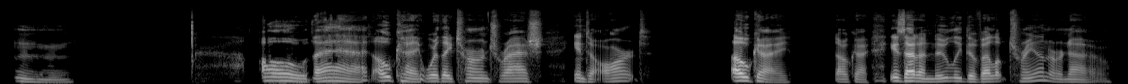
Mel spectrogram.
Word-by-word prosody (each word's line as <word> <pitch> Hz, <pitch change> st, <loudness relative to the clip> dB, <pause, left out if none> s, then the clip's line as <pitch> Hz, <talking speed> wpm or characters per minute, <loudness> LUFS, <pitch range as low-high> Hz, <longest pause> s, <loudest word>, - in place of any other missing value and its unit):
Mhm. 110 Hz, -6 st, -12 dB, 1.9 s
Oh, 170 Hz, -5 st, +1 dB
that, 140 Hz, -4 st, 0 dB
okay, 160 Hz, -7 st, 0 dB
where 145 Hz, +1 st, -1 dB
they 140 Hz, -1 st, +2 dB
turn 145 Hz, +1 st, -2 dB
trash 140 Hz, 0 st, 0 dB, 0.3 s
into 135 Hz, -5 st, -1 dB
art? 155 Hz, -, -5 dB, 0.8 s
Okay, 150 Hz, -12 st, +5 dB, 0.5 s
okay. 120 Hz, -2 st, -4 dB, 0.2 s
Is 165 Hz, -1 st, +5 dB
that 155 Hz, -1 st, +9 dB
a 140 Hz, -, +3 dB
newly 145 Hz, +3 st, -2 dB
developed 130 Hz, +1 st, -1 dB
trend 160 Hz, +5 st, -5 dB
or 130 Hz, -4 st, -6 dB
no? 115 Hz, +1 st, -8 dB
140 Hz, 105 wpm, -27 LUFS, 125-155 Hz, 1.9 s, that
